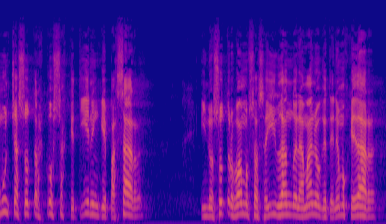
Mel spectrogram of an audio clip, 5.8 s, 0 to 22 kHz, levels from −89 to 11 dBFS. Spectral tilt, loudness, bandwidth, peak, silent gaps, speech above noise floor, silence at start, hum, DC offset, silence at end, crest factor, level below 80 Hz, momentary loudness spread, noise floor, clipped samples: -3 dB/octave; -31 LUFS; 16 kHz; -10 dBFS; none; 43 dB; 0 s; none; under 0.1%; 0.15 s; 22 dB; -78 dBFS; 9 LU; -75 dBFS; under 0.1%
